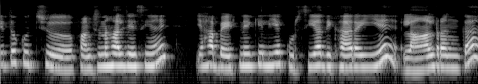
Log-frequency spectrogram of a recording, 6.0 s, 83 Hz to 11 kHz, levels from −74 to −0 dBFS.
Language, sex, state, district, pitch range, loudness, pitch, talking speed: Hindi, female, Odisha, Khordha, 220-255 Hz, -17 LUFS, 235 Hz, 190 wpm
